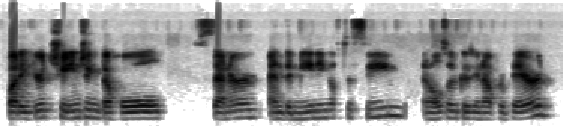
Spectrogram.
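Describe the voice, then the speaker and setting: A woman's voice: lowish voice, fairly even intonation, quick pace, a bit bright, low-quality recording. A woman with a Swiss German accent, whose first language is Swiss German, speaking as an actress guest in a casual interview, chatty and full of "like" and "you know". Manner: chatty, lots of "like" and "you know", laughs easily.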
